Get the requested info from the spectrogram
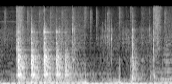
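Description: A few quick knuckle knocks on a metal-framed glass front door in the first second, over background music with a steady bass line.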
